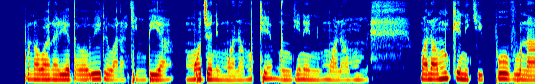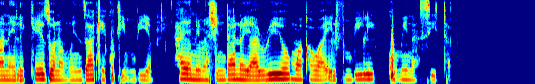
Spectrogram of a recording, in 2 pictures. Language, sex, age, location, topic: Swahili, female, 18-24, Kisii, education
